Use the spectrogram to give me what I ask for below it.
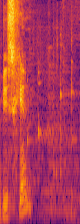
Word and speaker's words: bisschen: CH is never hard like a K.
